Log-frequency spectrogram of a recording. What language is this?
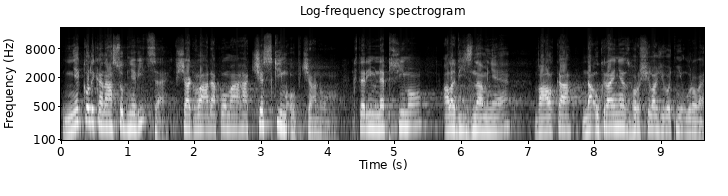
Czech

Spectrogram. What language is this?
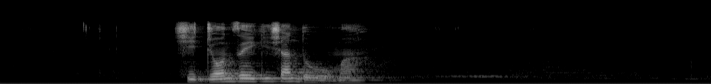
Tsonga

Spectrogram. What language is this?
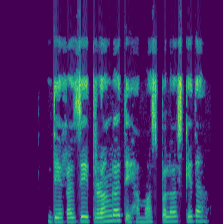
Pashto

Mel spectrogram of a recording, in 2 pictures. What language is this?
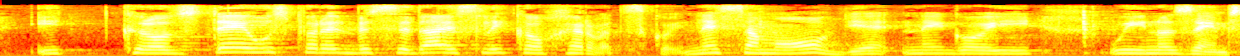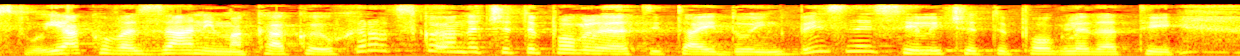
Croatian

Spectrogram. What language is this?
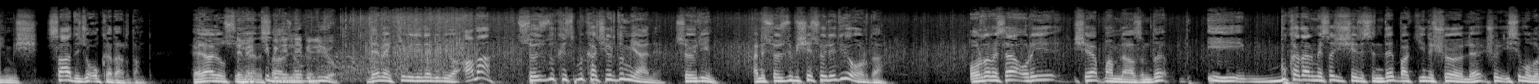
Turkish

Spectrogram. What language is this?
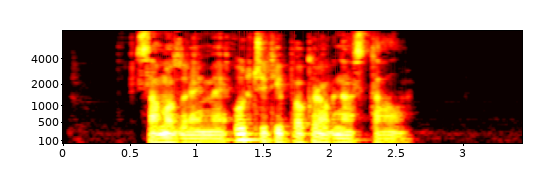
Slovak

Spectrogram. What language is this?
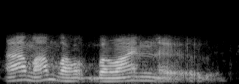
Sanskrit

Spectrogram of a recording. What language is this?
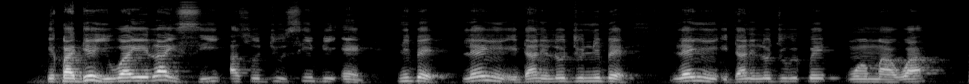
Yoruba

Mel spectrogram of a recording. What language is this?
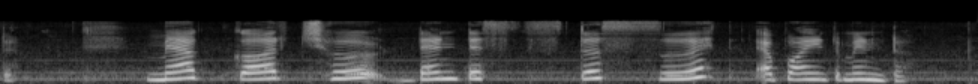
Kashmiri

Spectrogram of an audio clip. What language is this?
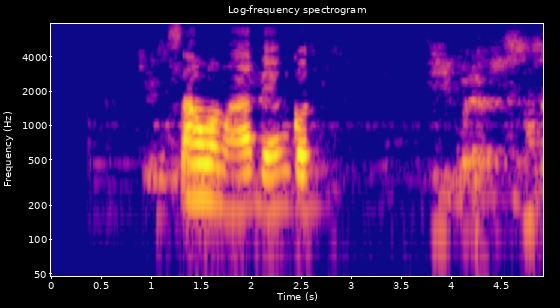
Bebele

